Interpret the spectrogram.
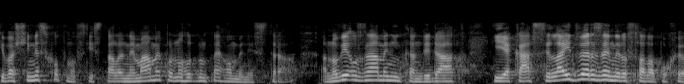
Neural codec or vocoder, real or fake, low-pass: codec, 16 kHz, 4.8 kbps, FACodec; fake; 7.2 kHz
